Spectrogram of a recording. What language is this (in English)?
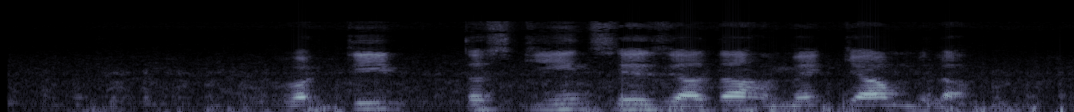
Urdu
